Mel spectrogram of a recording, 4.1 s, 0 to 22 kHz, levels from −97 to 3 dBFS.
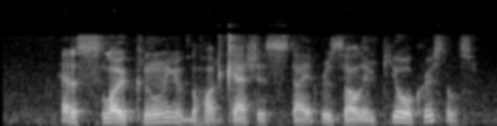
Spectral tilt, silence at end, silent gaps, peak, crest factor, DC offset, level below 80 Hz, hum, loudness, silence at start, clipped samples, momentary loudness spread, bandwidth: -5.5 dB/octave; 0.25 s; none; -8 dBFS; 20 dB; under 0.1%; -70 dBFS; none; -27 LUFS; 0.5 s; under 0.1%; 10 LU; 7.4 kHz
